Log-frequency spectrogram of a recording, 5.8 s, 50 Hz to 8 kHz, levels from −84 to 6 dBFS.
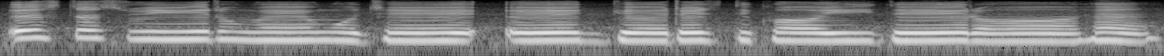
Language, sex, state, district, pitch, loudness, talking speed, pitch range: Hindi, female, Madhya Pradesh, Katni, 210 Hz, -14 LUFS, 105 wpm, 205-220 Hz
